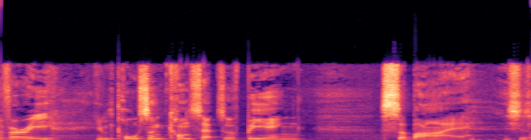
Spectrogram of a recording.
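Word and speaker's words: สบาย: And if I get Pom to write sabai, the second syllable uses that long I. So I'll get her to pronounce it. Sabai, sabai, sabai.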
